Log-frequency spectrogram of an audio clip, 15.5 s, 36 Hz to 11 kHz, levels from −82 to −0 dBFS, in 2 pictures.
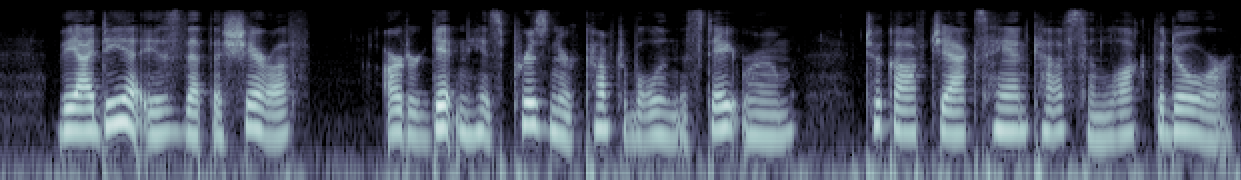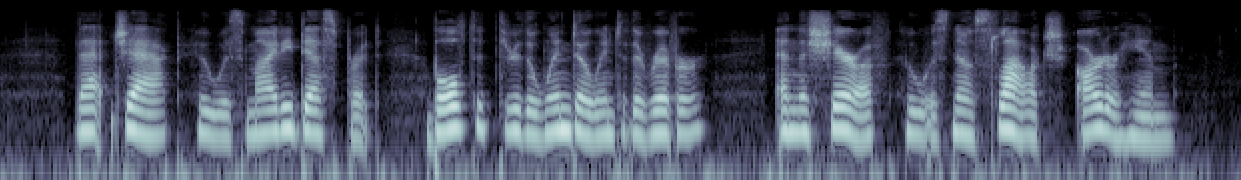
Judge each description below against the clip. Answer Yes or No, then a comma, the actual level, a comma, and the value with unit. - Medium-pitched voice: Yes, medium, 165 Hz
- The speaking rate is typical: Yes, average, 170 wpm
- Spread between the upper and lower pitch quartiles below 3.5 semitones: Yes, average, 2.8 semitones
